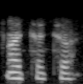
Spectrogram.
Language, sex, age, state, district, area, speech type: Dogri, female, 30-45, Jammu and Kashmir, Udhampur, rural, conversation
